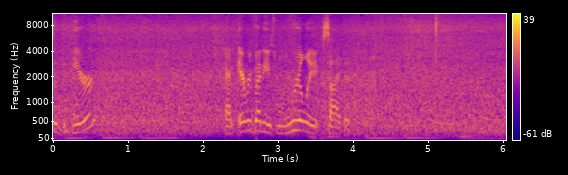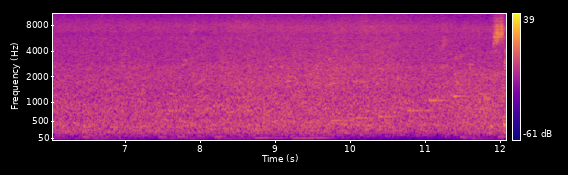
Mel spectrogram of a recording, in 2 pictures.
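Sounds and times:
surf washing on beach: 0.0 - 12.0
wind: 0.0 - 12.0.

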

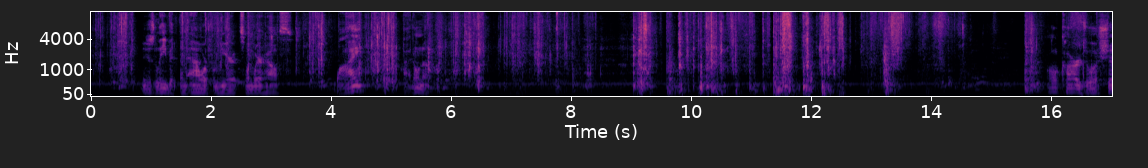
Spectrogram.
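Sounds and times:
foil packs crinkling: 0.0 - 14.5.

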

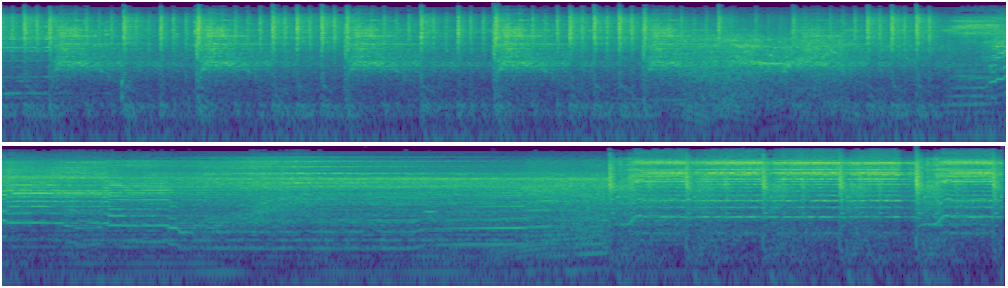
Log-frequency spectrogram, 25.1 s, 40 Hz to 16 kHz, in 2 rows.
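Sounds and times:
sharp drum hits: 0.7 - 11.8
film score long notes: 7.2 - 22.4
vehicle skidding: 8.1 - 13.2.

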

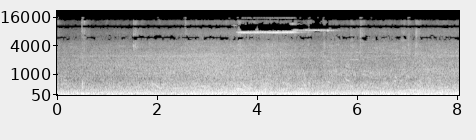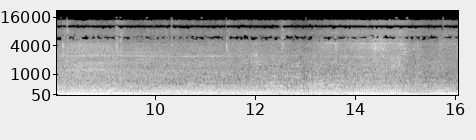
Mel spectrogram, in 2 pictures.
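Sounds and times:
people's voices: 0.0 - 16.0
road traffic rumble: 0.0 - 16.0.

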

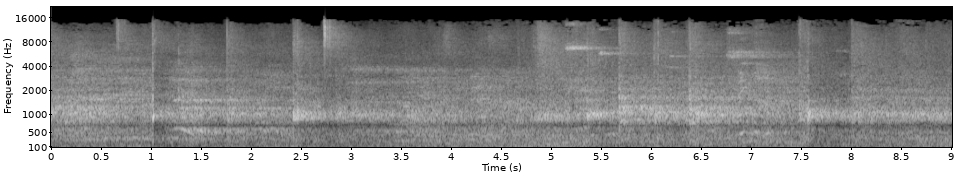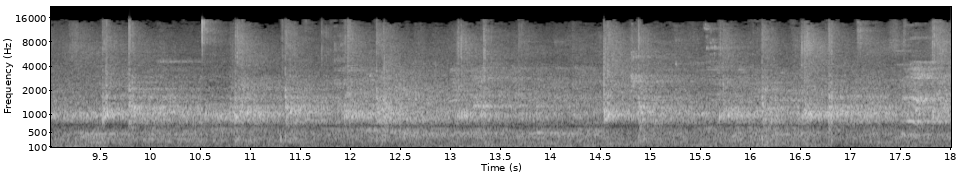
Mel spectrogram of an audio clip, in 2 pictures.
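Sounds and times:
handball smacking hands walls and floor: 9.3 - 13.5.

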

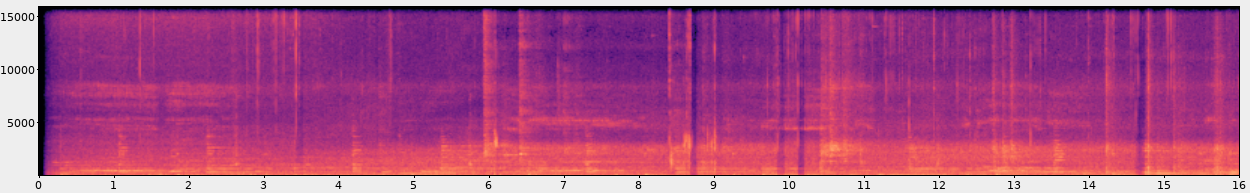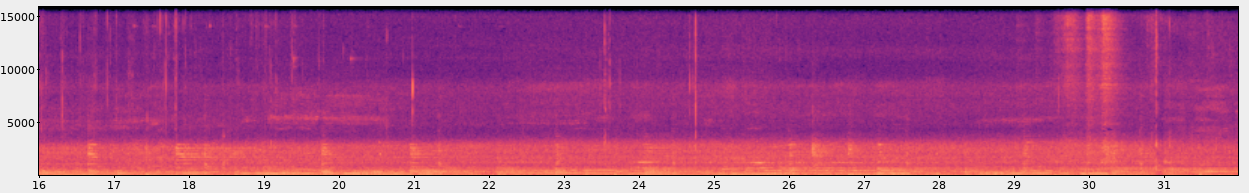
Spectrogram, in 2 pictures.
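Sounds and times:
electronic keyboard chords: 0.1 - 31.9
man singing into a microphone: 0.1 - 31.9.

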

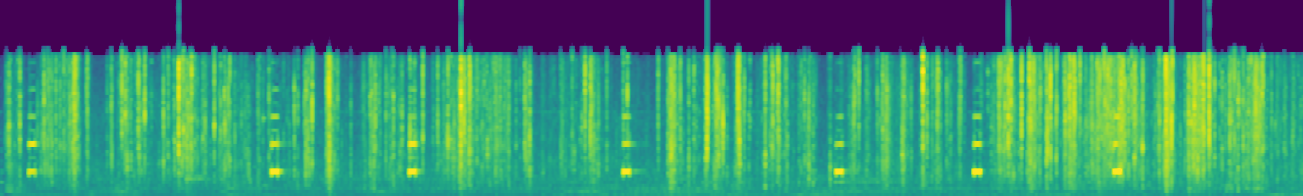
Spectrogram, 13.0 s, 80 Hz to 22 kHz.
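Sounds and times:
barcode scanner beeps: 0.0 - 0.7, 1.8 - 3.2, 4.1 - 4.4, 5.8 - 6.6, 7.9 - 8.8, 9.7 - 10.0, 11.1 - 11.4
faint background music: 0.0 - 13.0
plastic packets crinkling: 0.0 - 13.0.

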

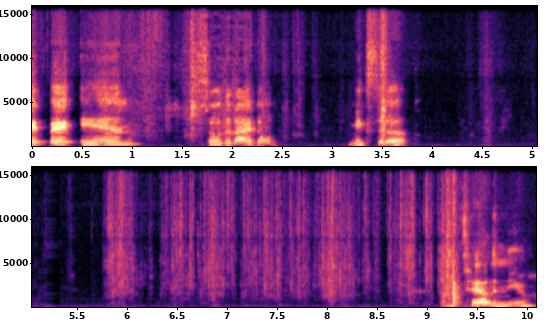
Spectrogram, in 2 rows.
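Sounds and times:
packaging crinkling and rustling: 5.7 - 9.5.

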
